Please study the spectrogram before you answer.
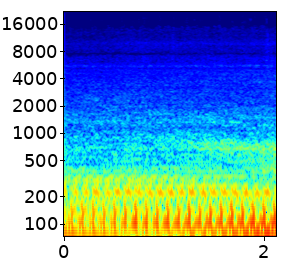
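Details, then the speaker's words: Subaru STI-coil-pack build at idle after new OEM STI coil packs and one-step-colder spark plugs, fitted to cure spark breakup and knock seen on the dyno: deep, even boxer rumble with no misses, already noticeably smoother; normal idle. "right off the bat it already sounds smoother so that's a huge plus"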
